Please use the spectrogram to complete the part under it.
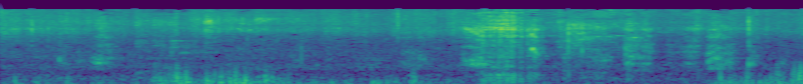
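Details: Puppies at play with their babysitters, giving short low growly rumbles in bursts around the first and third seconds, with soft panting and handling noise between.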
